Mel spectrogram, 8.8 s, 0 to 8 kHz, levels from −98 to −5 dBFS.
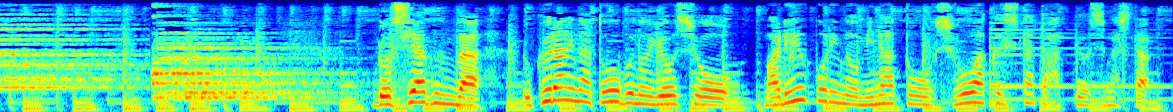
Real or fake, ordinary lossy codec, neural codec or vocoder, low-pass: real; none; none; 7.2 kHz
